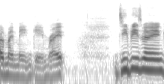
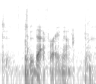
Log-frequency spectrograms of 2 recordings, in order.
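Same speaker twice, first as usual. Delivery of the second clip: whispering; 19 dB quieter than usual. Real, not acted. Whispering while setting up.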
